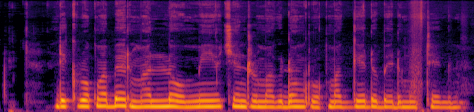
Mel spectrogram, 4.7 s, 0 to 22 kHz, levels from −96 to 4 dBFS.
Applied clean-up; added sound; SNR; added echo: none; none; none; none.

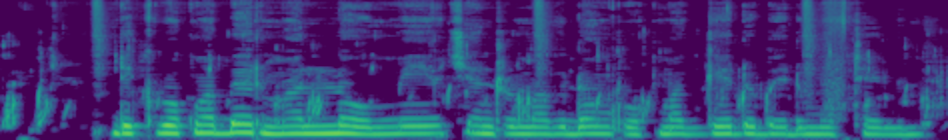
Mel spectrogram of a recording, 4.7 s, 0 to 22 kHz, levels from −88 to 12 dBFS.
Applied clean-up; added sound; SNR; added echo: classical method Wiener filter.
